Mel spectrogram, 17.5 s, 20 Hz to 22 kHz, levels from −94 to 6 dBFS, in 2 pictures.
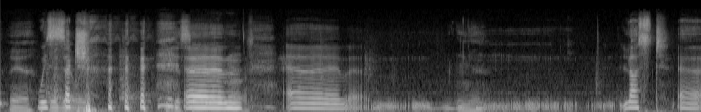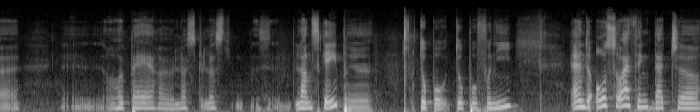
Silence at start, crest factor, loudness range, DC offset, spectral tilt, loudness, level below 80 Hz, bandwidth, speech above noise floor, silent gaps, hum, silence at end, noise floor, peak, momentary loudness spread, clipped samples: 0 s; 26 dB; 10 LU; under 0.1%; -5.5 dB/octave; -25 LUFS; -42 dBFS; 13.5 kHz; 20 dB; none; none; 0 s; -45 dBFS; 0 dBFS; 20 LU; under 0.1%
